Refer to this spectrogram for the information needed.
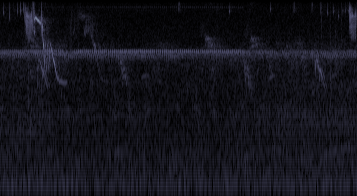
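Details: Wild blue-black grassquit singing while hopping about in natural surroundings; one short, high, sharply falling note near the start, with a constant high insect drone throughout.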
